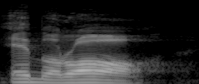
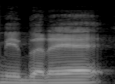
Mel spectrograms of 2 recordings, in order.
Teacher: الف هم تابع را مفخم میشه، میگیم ابرا، نمیگیم ابره، ابرا.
